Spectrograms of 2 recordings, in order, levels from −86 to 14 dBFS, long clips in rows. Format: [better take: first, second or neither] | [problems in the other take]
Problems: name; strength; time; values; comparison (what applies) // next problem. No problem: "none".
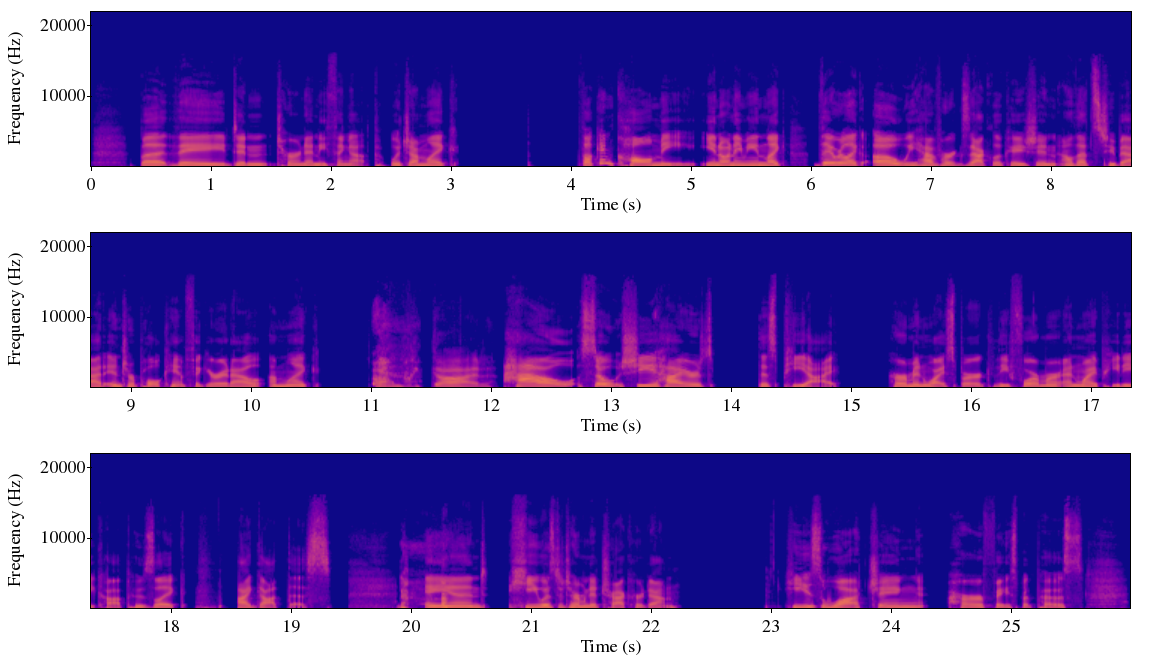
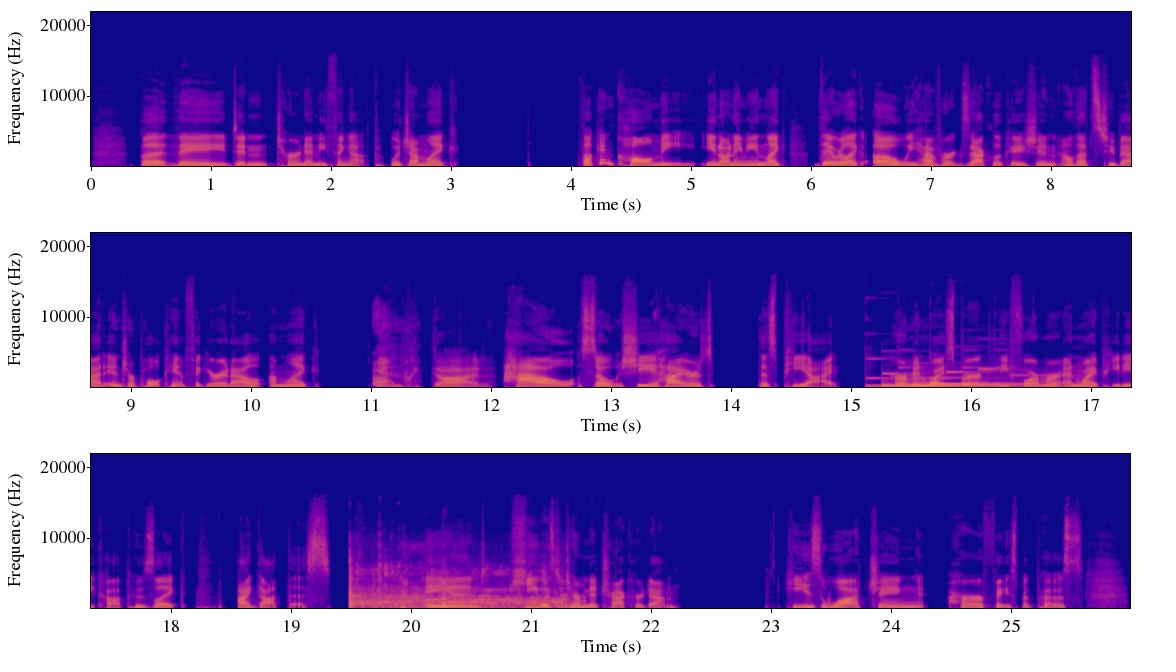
first | phone ringing; loud; from 15 to 17 s; peak 5 dB above the speech // door banging; loud; from 19 to 21 s; peak 2 dB above the speech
